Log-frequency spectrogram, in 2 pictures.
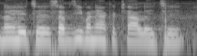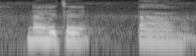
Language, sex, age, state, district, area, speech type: Maithili, female, 60+, Bihar, Madhepura, urban, spontaneous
